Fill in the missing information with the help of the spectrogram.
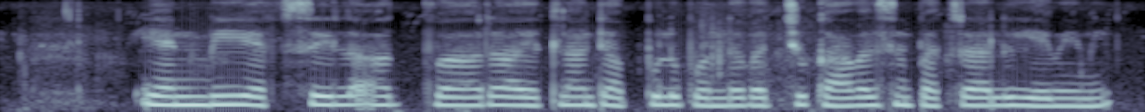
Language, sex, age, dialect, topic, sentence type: Telugu, female, 18-24, Southern, banking, question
